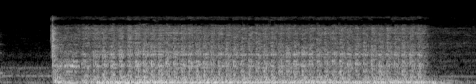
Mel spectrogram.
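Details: Mustang drag-racing car with a mechanical fuel pump, fuel just added, cranked on low: the starter churns in even pulses of about four a second for nearly four seconds and the engine never fires; cranks but does not start.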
